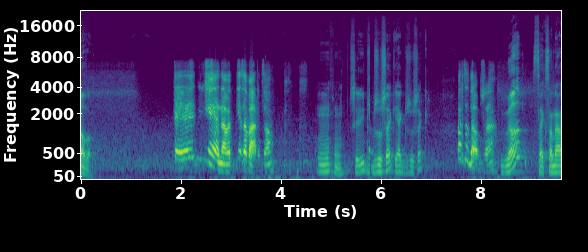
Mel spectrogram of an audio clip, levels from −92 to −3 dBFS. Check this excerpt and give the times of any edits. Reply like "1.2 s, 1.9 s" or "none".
5.8 s, 8.3 s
